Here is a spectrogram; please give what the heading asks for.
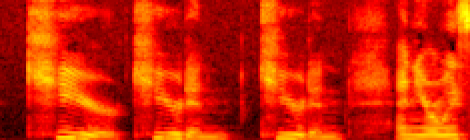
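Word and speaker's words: Círdan: You want that ear sound rather than er. So there's no fur. It's not curden. It's Kierden.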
